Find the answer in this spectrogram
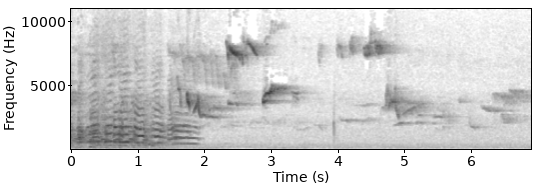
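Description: Birds chirping: short high calls and quick downward-sweeping whistles, starting about two seconds in after a voice stops.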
